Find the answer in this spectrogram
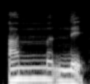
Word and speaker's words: Amener: Don't insist on the E here because you don't really pronounce it. Amener.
